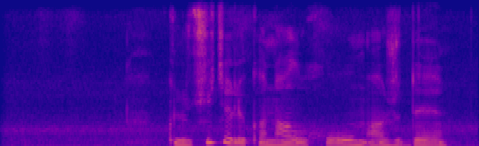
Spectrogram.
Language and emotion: Russian, sad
